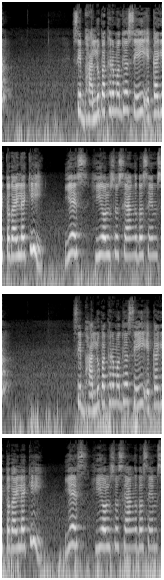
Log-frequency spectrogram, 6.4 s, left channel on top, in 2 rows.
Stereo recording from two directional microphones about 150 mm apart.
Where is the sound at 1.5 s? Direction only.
15° left (ahead or behind).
